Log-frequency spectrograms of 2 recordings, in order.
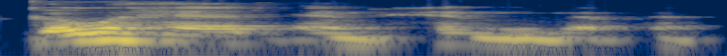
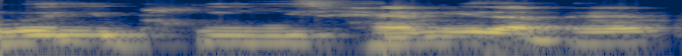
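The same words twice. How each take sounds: First: Firm command, falling at the end; tell, don't ask. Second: Soft, polite request for the pen; polite asking. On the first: Demoing the confident way to command, firm. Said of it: "You're saying". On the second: Demoing the weak way of asking, soft and polite. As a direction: ask meekly, like a favor. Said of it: "You're not saying". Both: Shown as a demonstration.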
